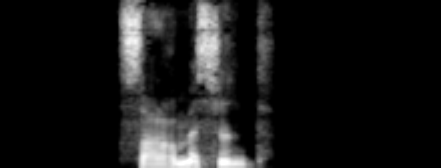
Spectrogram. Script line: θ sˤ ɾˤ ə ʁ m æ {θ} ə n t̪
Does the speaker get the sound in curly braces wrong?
yes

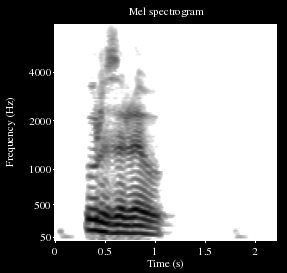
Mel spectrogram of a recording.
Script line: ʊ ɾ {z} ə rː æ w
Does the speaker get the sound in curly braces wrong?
no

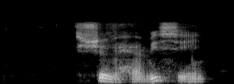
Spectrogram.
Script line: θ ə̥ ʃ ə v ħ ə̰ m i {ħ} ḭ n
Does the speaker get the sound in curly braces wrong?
yes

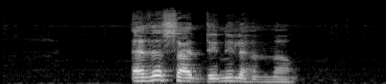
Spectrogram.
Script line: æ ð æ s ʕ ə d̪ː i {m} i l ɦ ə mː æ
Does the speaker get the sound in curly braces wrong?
yes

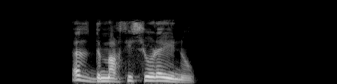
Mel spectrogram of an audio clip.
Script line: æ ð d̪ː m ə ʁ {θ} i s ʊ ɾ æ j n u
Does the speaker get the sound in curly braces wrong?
no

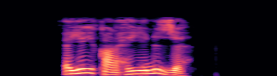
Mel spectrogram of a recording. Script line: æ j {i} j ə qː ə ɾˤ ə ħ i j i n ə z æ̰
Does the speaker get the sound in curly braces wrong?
yes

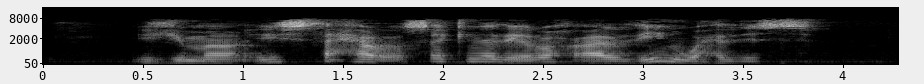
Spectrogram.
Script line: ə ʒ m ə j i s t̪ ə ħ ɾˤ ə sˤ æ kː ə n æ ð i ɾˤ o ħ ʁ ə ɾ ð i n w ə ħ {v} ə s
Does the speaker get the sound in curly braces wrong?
yes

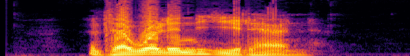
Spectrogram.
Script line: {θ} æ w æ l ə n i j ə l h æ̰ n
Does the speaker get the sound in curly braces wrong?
yes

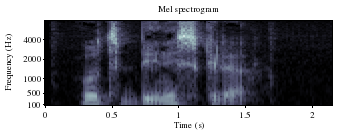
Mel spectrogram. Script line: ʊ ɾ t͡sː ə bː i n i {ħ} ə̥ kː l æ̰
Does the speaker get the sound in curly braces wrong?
yes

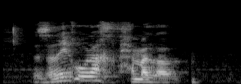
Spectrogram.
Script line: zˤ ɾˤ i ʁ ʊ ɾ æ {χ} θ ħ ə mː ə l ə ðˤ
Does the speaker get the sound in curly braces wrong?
no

